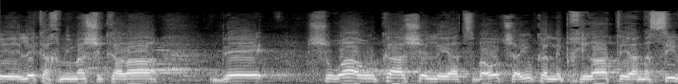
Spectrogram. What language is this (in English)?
Hebrew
